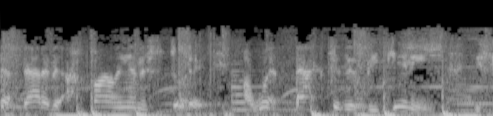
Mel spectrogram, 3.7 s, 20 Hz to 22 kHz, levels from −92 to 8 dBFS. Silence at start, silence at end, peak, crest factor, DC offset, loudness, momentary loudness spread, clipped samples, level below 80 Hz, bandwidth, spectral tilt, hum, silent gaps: 0 s; 0 s; -6 dBFS; 14 dB; under 0.1%; -19 LUFS; 4 LU; under 0.1%; -24 dBFS; 8.8 kHz; -4.5 dB/octave; none; none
